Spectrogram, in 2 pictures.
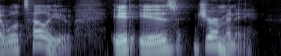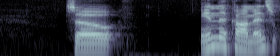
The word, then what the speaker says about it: Germany: has three syllables and that stress you should have said the first syllable so the first syllable is going to get that emphasis germany if you got that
